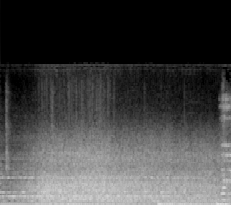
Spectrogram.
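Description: Background score: a low held synth tone under a broad rushing swell, a whoosh-like transition effect that rises a moment in and fades away over about a second and a half.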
